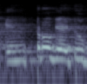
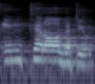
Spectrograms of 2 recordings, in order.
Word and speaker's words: interrogative: अक्सर बच्चे इसको बेटा interrogative बोलते हैं, but it's interrogative. Interrogate होता है. पुलिस क्या करती है? Interrogate करती है. So interrogative. Gative नहीं बेटा, ग.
